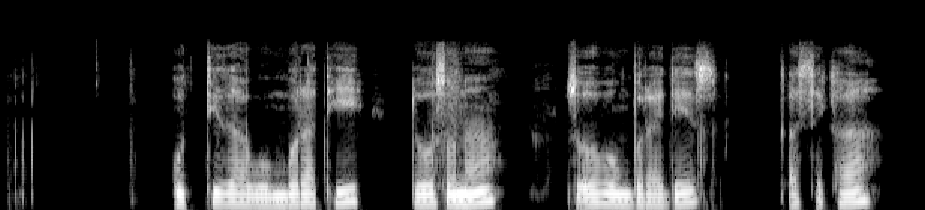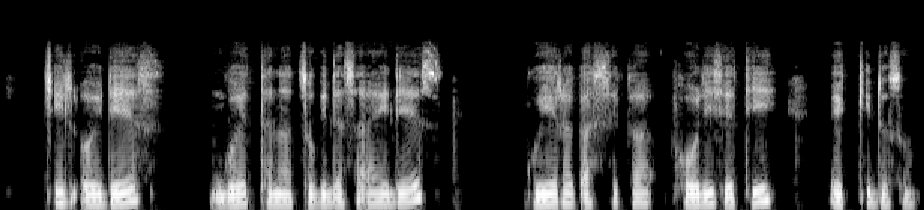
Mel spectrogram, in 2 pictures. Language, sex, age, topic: Gamo, male, 25-35, government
